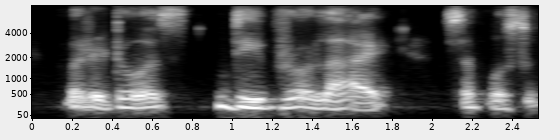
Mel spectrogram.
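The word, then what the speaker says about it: de Broglie: is han tella you had d we always pronounced d broccoli but it was d broly supposed to call it him call him as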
